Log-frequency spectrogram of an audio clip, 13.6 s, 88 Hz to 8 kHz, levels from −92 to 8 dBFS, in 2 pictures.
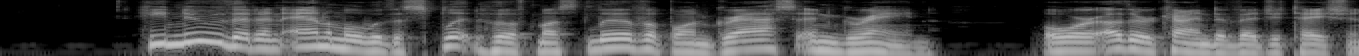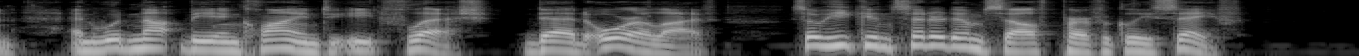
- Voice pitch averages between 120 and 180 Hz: Yes, medium, 140 Hz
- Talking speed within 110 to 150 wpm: No, average, 165 wpm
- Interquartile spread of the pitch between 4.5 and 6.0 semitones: Yes, average, 5.2 semitones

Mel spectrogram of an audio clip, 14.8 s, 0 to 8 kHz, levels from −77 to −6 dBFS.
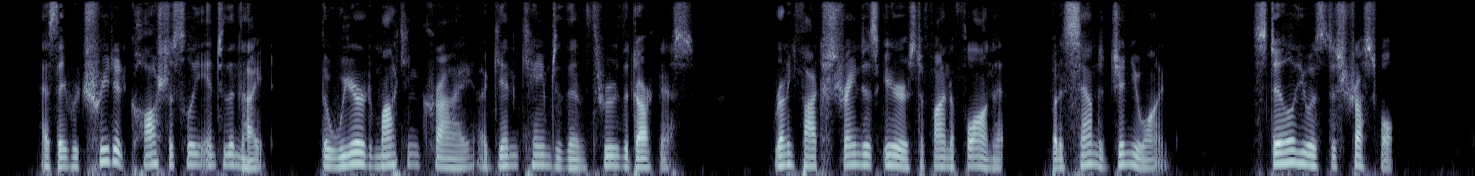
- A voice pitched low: Yes, low, 115 Hz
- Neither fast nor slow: Yes, average, 150 wpm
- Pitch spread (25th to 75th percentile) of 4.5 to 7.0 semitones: No, average, 3.7 semitones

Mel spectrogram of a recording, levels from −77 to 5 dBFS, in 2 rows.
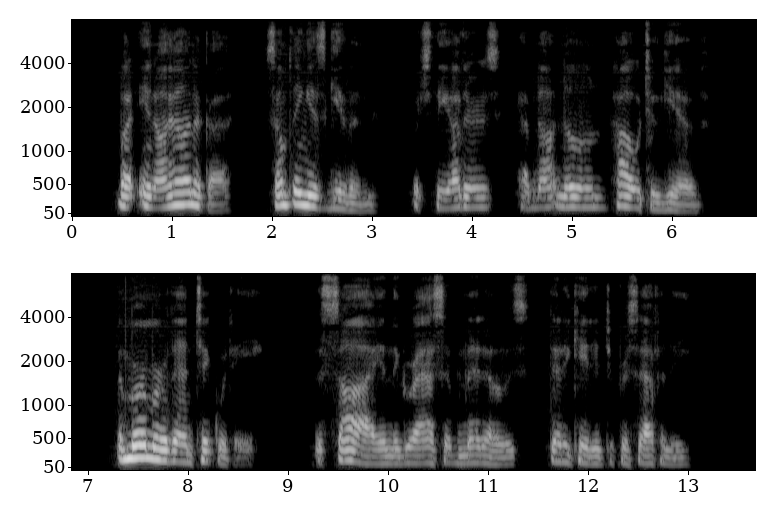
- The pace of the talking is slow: Yes, slow, 125 wpm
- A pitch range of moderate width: No, wide, 5.8 semitones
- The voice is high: No, medium, 140 Hz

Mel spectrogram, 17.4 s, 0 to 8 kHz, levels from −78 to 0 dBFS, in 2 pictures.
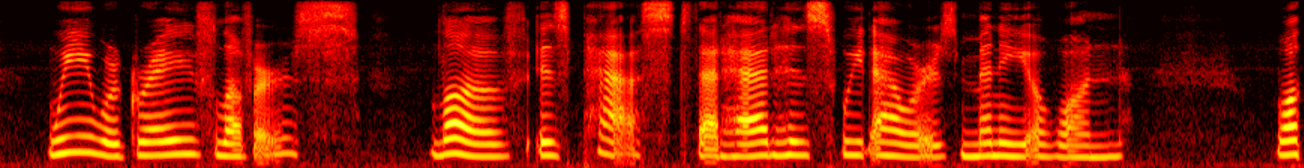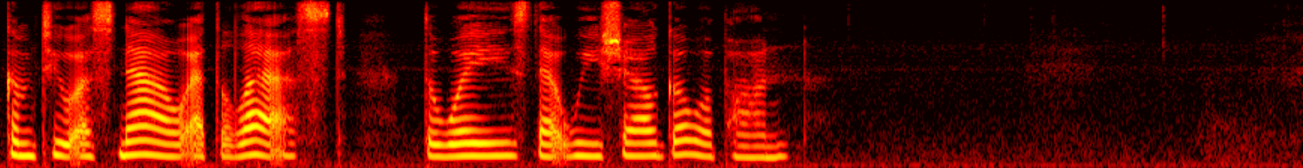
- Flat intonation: Yes, narrow, 2.0 semitones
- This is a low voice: No, high, 225 Hz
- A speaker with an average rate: No, slow, 100 wpm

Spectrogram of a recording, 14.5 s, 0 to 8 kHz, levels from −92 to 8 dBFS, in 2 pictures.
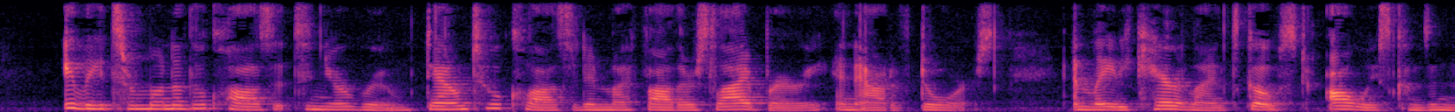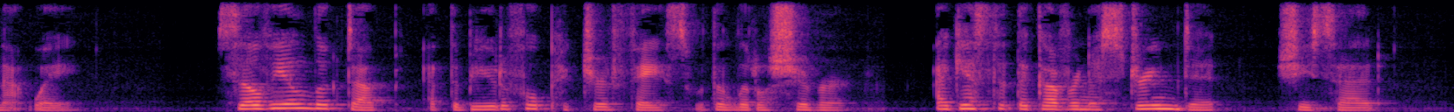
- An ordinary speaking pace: No, fast, 215 wpm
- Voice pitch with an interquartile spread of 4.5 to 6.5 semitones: Yes, average, 4.9 semitones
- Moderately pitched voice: No, high, 200 Hz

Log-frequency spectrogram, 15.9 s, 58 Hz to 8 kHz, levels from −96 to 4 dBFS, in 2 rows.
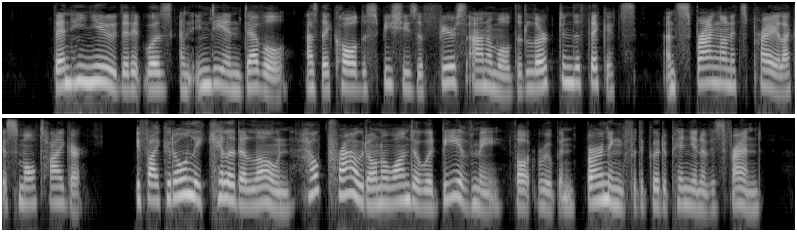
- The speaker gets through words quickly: Yes, fast, 210 wpm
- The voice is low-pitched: No, high, 190 Hz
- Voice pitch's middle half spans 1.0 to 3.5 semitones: No, average, 4.1 semitones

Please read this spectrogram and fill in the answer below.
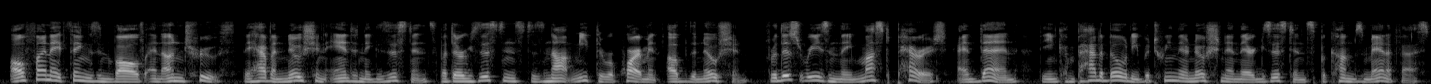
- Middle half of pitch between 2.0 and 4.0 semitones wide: No, average, 4.7 semitones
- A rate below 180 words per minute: Yes, average, 170 wpm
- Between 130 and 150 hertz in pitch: Yes, medium, 140 Hz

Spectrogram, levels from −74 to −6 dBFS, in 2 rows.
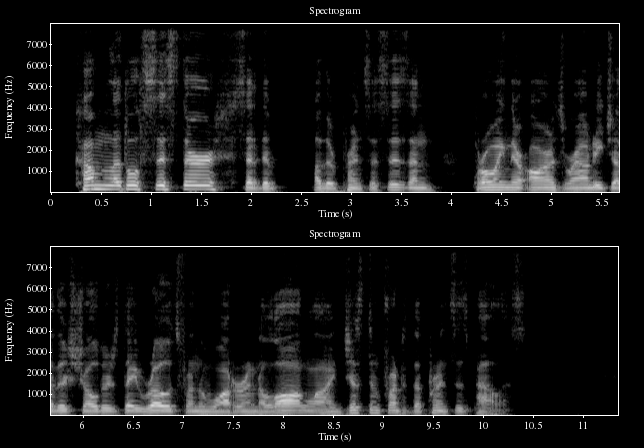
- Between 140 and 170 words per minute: No, average, 180 wpm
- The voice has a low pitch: Yes, low, 115 Hz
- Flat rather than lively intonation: Yes, narrow, 2.2 semitones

